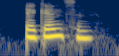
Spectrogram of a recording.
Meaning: 1. to fill, fill out, complete 2. to complement, to supplement, to add
- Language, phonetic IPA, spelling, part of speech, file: German, [ɛɐ̯ˈɡɛntsən], ergänzen, verb, De-ergänzen.ogg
